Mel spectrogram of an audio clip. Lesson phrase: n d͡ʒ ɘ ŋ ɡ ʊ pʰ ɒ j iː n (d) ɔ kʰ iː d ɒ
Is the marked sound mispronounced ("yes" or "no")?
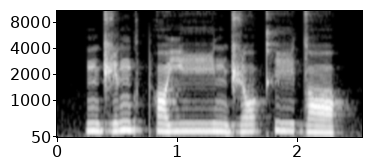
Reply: yes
